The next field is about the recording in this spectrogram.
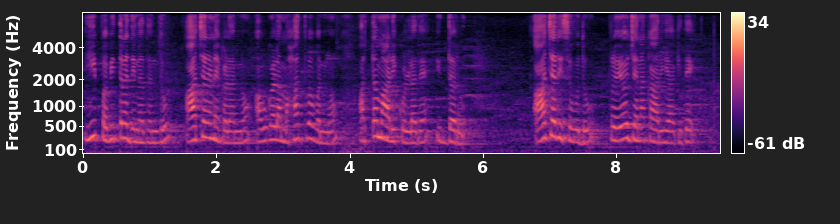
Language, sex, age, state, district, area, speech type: Kannada, female, 30-45, Karnataka, Mandya, rural, read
